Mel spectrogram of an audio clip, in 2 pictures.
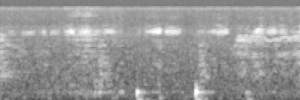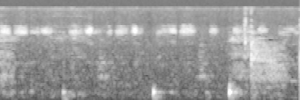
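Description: Faint squeaks of a marker pen writing on a whiteboard: a string of short strokes with light taps of the pen tip.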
